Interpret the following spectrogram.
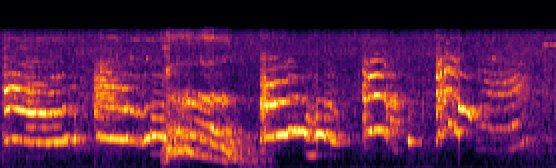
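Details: A pet puppy cries along when a child pretends to cry, giving drawn-out wavering howls, rich in harmonics, that slide down and then rise again in roughly one-second phrases. A noisier, descending cry-like sound breaks in midway.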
